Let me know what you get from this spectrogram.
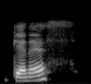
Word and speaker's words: Guinness: For St. Patrick's Day, the beer company, and I'm probably going to butcher this, is it Guinness? – Okay, yes.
